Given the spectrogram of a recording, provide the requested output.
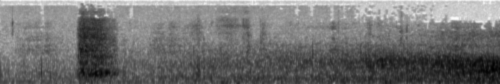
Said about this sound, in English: So I've kept a good pace today. After I got underway finally, I can tell because I'm panting.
